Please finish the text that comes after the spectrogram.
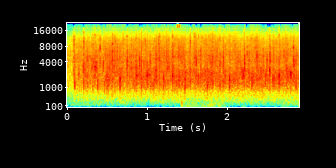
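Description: A church congregation at an Easter revival evening service claps together in praise, a close, steady stream of individual hand claps forming continuous applause for about three seconds.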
